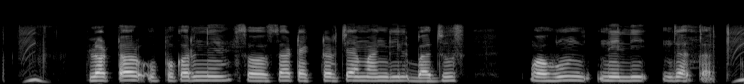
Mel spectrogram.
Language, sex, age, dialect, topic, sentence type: Marathi, male, 18-24, Varhadi, agriculture, statement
